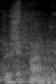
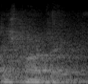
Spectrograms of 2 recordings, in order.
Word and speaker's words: Deshpande: And first place goes to Stephanie Deshpande. Is that how you say it? Yeah. Deshpande. Mm-hmm. Deshpande.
